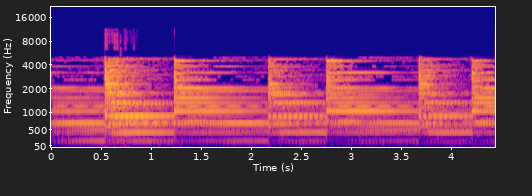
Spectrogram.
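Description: The large bells of the cathedral bell tower in Salamanca, Spain, peal in full swing, rich ringing strikes overlapping at an uneven rhythm, each tone sustaining loudly and blending into a continuous clangorous wash with no voices present.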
